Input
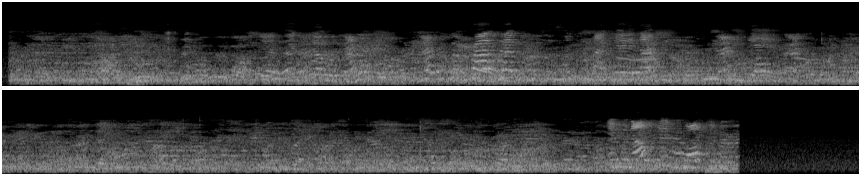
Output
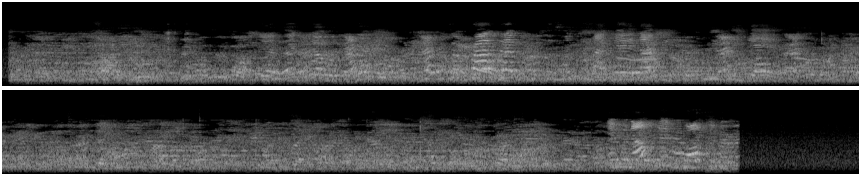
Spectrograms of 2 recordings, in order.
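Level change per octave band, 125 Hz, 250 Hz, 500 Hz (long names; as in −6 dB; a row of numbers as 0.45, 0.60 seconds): −15.0, −5.0, +1.5 decibels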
